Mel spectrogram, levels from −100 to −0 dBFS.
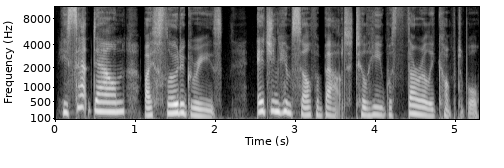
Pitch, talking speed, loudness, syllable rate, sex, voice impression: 195 Hz, 160 wpm, -19 LUFS, 5.1 syllables/s, female, feminine, adult-like, tensed, powerful, fluent, slightly raspy, intellectual, elegant, lively, strict, intense, sharp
